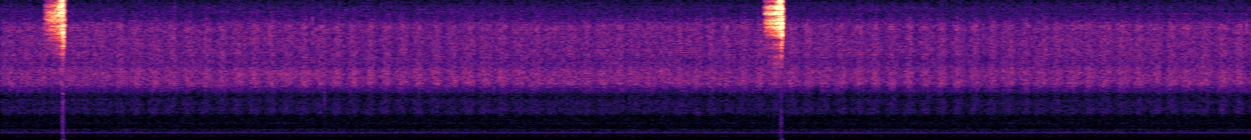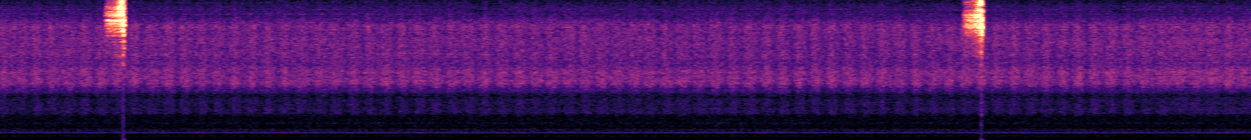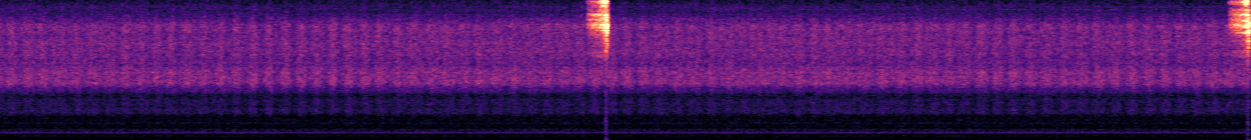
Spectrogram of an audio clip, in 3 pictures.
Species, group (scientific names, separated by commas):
Poecilimon affinis, Orthoptera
